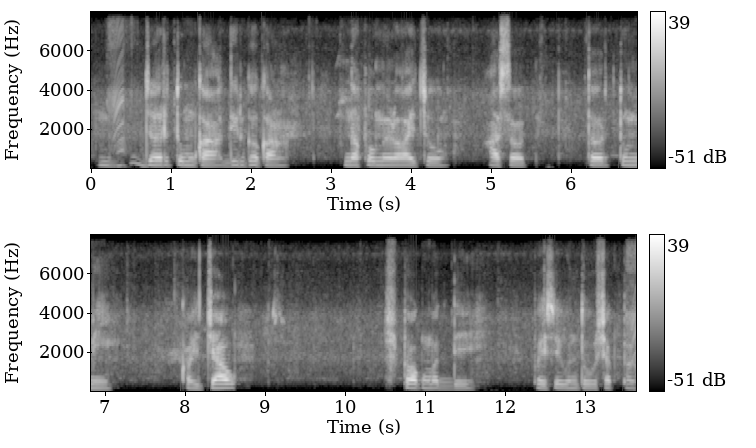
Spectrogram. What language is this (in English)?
Marathi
